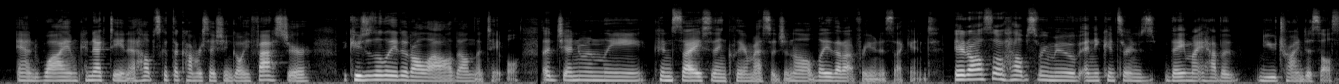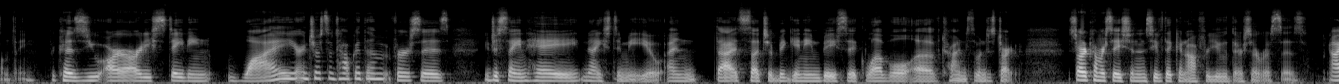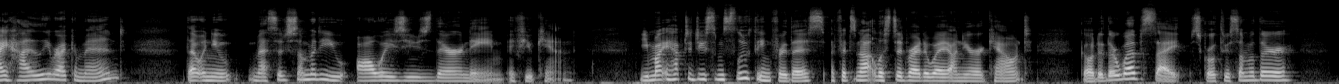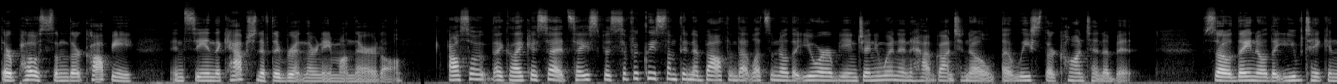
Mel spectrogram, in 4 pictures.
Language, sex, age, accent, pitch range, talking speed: English, female, 30-49, American, 165-205 Hz, 220 wpm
